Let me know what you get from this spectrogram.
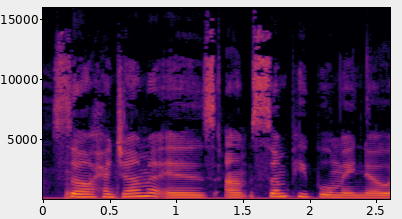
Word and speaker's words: hijama: So the hijama, mm-hmm. – am I saying that right? – Mm-hmm. Hijama. Okay.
